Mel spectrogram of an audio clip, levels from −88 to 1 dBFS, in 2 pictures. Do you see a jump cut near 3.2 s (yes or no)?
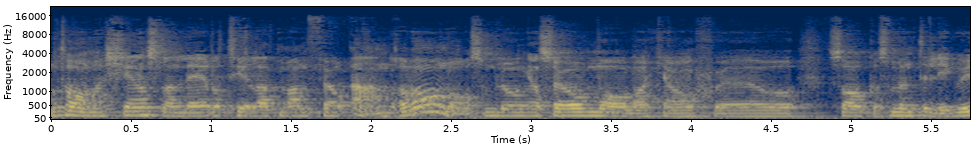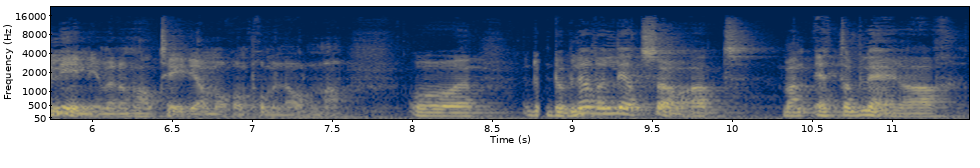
no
